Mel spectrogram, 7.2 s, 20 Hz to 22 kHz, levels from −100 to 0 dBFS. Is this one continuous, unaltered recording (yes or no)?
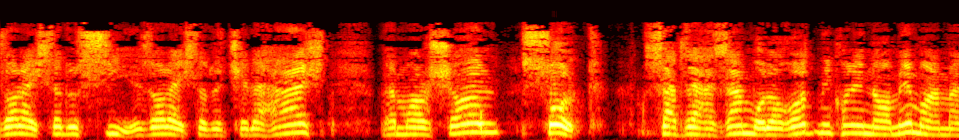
yes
